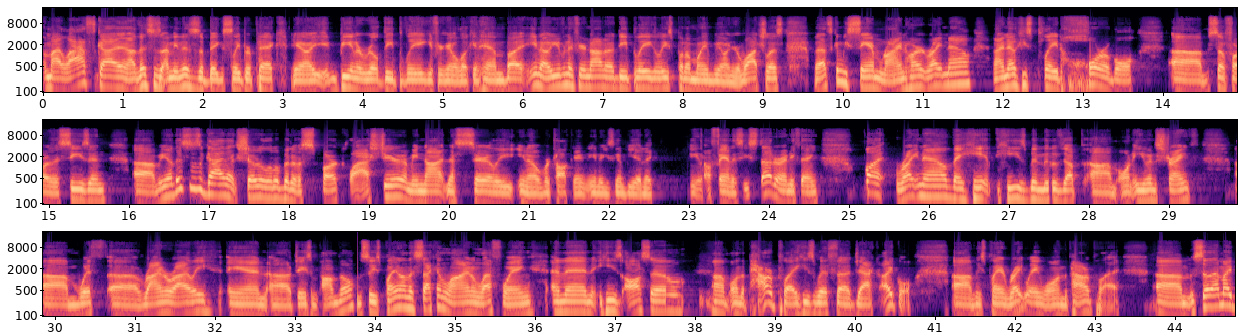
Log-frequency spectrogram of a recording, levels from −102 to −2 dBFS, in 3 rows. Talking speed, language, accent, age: 225 wpm, English, American, 30-49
